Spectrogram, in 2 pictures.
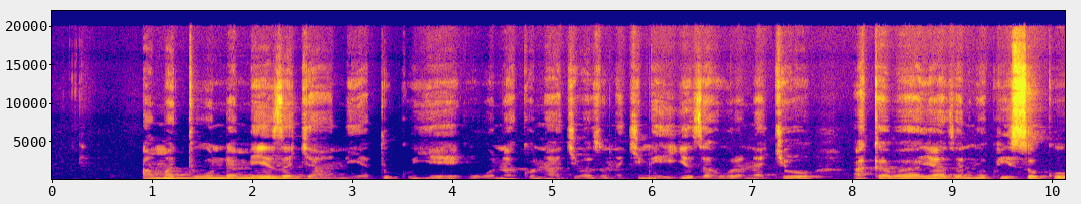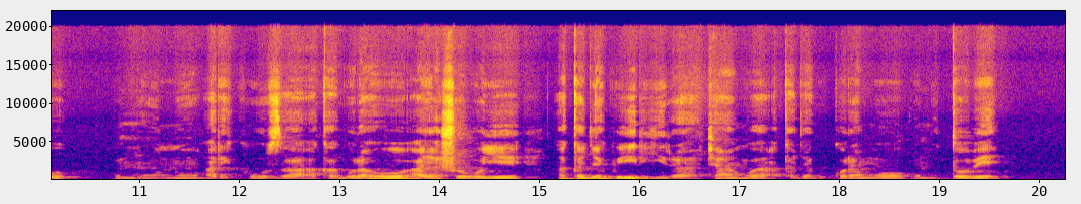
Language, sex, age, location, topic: Kinyarwanda, female, 18-24, Huye, agriculture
